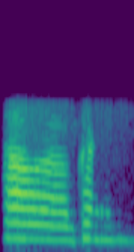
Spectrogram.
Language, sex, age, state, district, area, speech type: Gujarati, female, 18-30, Gujarat, Morbi, urban, conversation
